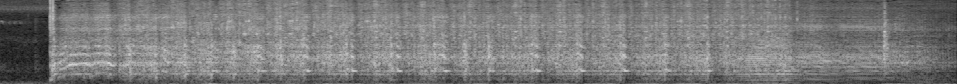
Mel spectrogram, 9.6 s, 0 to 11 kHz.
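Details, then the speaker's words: 1960 Ford F100 panel truck sat 40 years, carb fed fuel plus starting fluid: catches and stumbles several seconds on only some cylinders, never settling to idle; owners suspect compression from stuck rings, slow cranking. "Sounds weird. >> Act like it's hitting on a couple cylinders. >> Not others."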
